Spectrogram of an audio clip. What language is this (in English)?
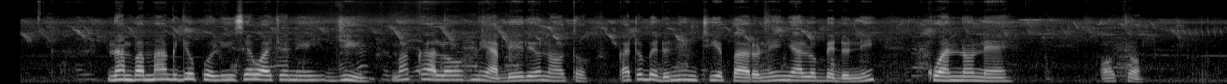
Luo (Kenya and Tanzania)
